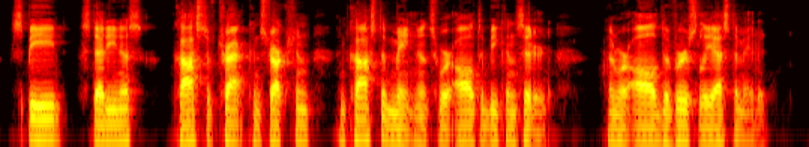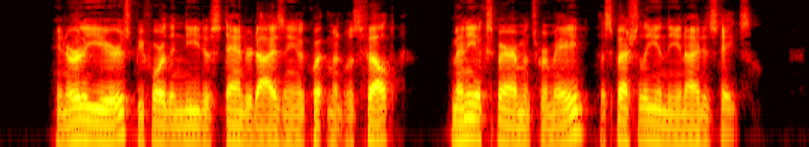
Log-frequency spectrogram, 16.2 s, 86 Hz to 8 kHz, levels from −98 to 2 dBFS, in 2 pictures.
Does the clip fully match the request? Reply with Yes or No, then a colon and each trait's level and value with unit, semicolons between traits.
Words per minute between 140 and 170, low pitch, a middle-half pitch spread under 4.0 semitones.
Yes: average, 150 wpm; very low, 85 Hz; average, 2.7 semitones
